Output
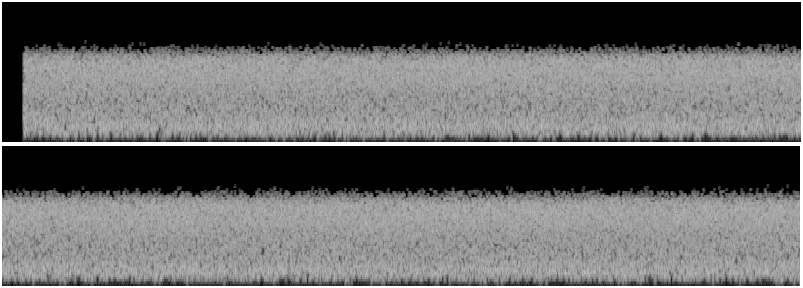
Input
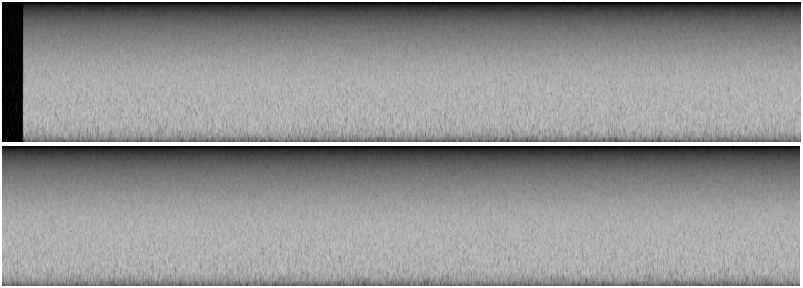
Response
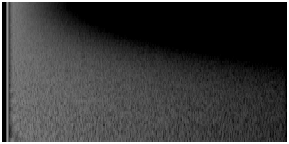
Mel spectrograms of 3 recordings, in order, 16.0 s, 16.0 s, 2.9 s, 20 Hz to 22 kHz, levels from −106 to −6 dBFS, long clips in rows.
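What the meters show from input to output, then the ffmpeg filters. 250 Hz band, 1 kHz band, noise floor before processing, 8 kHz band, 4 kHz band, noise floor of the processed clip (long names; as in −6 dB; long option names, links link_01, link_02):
−3.0 dB, −9.5 dB, −25 dBFS, −15.0 dB, −1.0 dB, −30 dBFS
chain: -filter_complex "[0:a]acrossover=split=430|3000[link_01][link_02][link_03];[link_02]acompressor=threshold=-45dB:ratio=1.5[link_04];[link_01][link_04][link_03]amix=inputs=3:normalize=0,afftfilt=real='re*gte(hypot(re,im),0.0447)':imag='im*gte(hypot(re,im),0.0447)':win_size=1024:overlap=0.75,highshelf=frequency=6300:width_type=q:width=3:gain=-9,volume=-1.5dB"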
